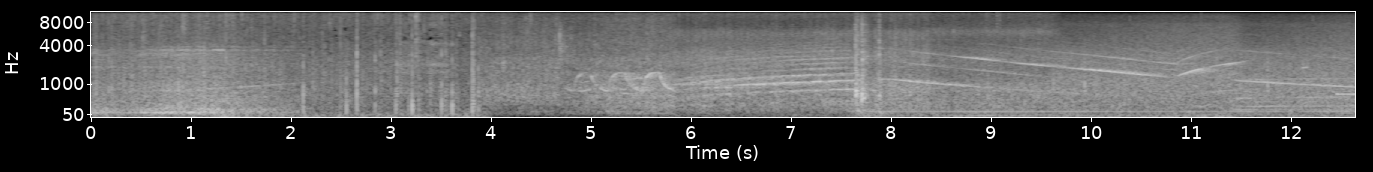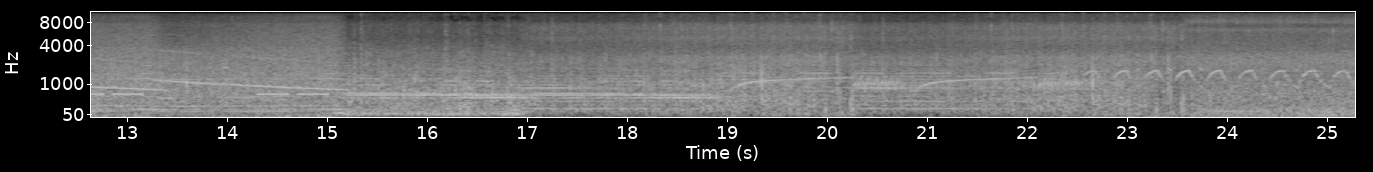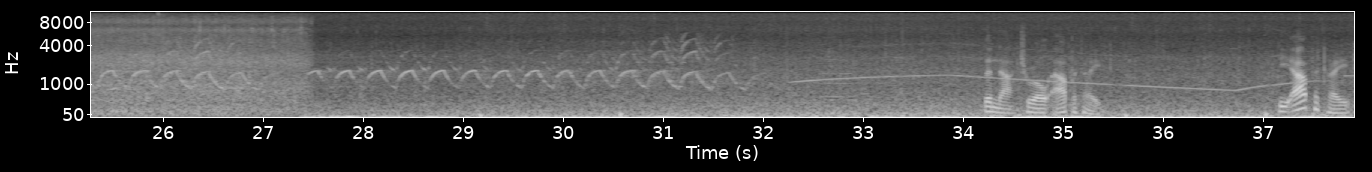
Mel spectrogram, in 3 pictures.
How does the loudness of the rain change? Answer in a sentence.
The volume of the rain goes down.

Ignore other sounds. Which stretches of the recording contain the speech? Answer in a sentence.
The speech can be heard from 34.2 to 35.4 s and from 37.1 to 37.8 s.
